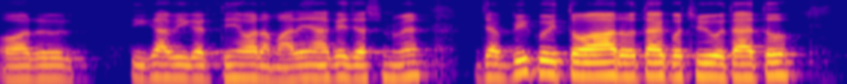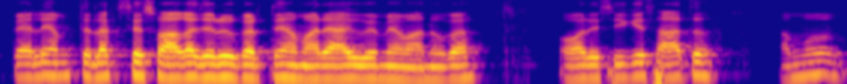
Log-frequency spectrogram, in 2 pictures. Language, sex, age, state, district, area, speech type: Hindi, male, 18-30, Madhya Pradesh, Gwalior, urban, spontaneous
